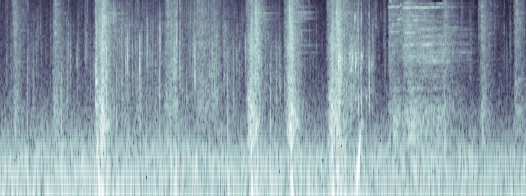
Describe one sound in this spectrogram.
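A sword swishes and strikes with sharp hits.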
